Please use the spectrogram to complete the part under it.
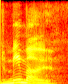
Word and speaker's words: Mimo: Well, they looked at me, and I was nicknamed Mimo, although it's spelt differently. It's not M-I-M-M-O, it's M-I-M-O.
